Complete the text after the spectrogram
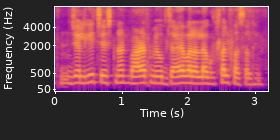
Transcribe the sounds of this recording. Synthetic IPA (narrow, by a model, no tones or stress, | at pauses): d͡ʒɐliet͡ʃeːsʈnəʈ̚bʱaːɾət̪mẽʊpd͡ʒaːjeʋaːlalɐɡʱfəlfʰɐsəlɦɛ̃ː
